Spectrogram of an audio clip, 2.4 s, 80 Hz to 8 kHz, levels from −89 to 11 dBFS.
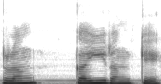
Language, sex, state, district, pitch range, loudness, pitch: Hindi, female, Madhya Pradesh, Bhopal, 190-220 Hz, -10 LUFS, 210 Hz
